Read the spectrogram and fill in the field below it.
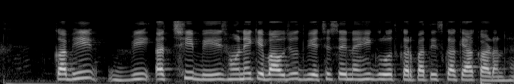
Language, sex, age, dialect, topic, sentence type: Magahi, female, 31-35, Western, agriculture, question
